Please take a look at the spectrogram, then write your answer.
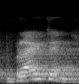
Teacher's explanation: stress is on their first syllable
